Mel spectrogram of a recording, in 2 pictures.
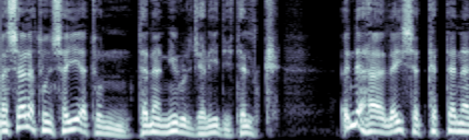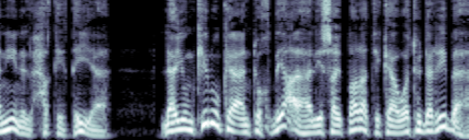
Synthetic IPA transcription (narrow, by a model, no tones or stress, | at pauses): masʔalasajːɪʔat̪ːanaːniːnald͡ʒaliːd̪t̪ɪlk | ʔɪnːaɦaːlajsat̪kat̪ːanaːniːnɪlħɑqiːqɪjːa̰ | laːjʊmkɪnʊkaʔant̪ʊxd̪ˤɪʕahaːlɪsɑjt̪ˤɑɾˤɑt̪ɪkawat̪ʊd̪arːɪbaha̰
